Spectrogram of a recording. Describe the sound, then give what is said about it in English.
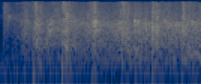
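Audience applause at a talk, a fairly quiet, dense patter of many hands clapping steadily for about two seconds without a clear build or fade. “How many of you applaud now if you occasionally wear orange?”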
